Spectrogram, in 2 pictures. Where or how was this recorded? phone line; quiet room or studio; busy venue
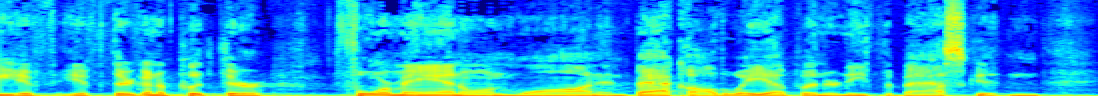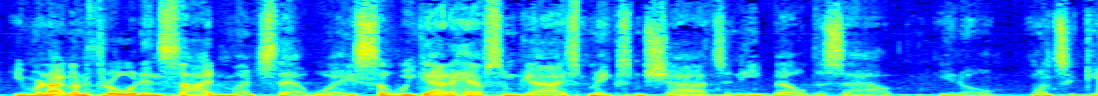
busy venue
